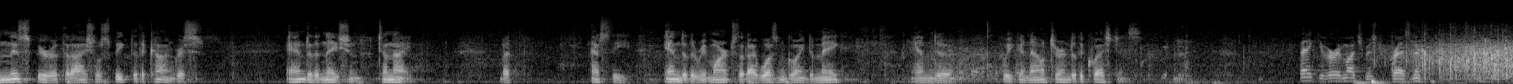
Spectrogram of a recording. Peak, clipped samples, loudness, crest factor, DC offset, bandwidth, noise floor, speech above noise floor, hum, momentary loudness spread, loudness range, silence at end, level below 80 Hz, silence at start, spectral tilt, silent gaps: -4 dBFS; under 0.1%; -24 LUFS; 20 dB; under 0.1%; 15.5 kHz; -48 dBFS; 25 dB; none; 19 LU; 4 LU; 0 s; -48 dBFS; 0 s; -6.5 dB/octave; none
